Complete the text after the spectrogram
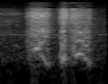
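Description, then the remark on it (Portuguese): A single abrupt sneeze bursts out in two quick explosive parts, with a sharp intake followed by a breathy, noisy release, heard alone. “Saúde.”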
